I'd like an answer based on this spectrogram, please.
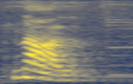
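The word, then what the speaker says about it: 날: Quindi solitamente all'inizio e alla fine di una parola sono pronunciate come L. Quindi per esempio abbiamo Lamyon, Lamyon, i ramen, oppure Nal, Nal, il giorno.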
